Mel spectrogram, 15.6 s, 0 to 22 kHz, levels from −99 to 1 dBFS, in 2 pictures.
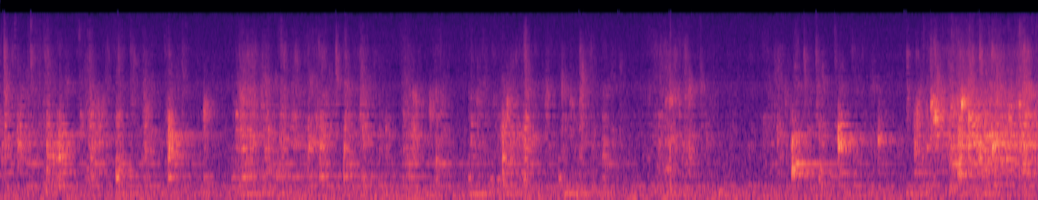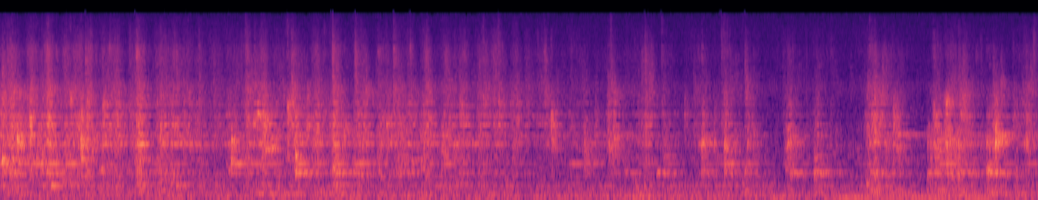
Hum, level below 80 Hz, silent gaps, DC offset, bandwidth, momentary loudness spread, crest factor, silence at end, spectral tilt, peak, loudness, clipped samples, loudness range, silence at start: none; -50 dBFS; none; under 0.1%; 16.5 kHz; 12 LU; 24 dB; 0 s; -3.5 dB/octave; -8 dBFS; -31 LUFS; under 0.1%; 9 LU; 0 s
